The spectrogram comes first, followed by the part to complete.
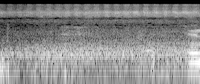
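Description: Steady high-pitched chorus of insects chirring, with a faint even pulsing.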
